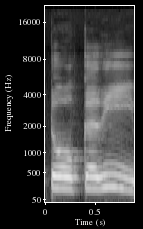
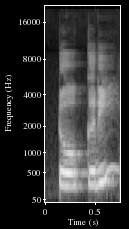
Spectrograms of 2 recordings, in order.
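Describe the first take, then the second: First: "टोकरी" as to-ka-ree, last vowel held; long final ee. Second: "टोकरी" quick, as tokri with short i; wrong short ending. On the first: Teacher correcting pupils, "टोकरी" with long ee. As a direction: separate the syllables of "टोकरी", lengthen ई. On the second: Teacher showing the mistake, "टोकरी" with short i. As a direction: run "टोकरी" together, final vowel short. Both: Shown as a demonstration. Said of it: "बड़ी की मात्रा लगती है".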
